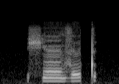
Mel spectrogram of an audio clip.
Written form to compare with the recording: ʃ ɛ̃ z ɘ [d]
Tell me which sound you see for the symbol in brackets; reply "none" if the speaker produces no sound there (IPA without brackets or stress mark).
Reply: t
